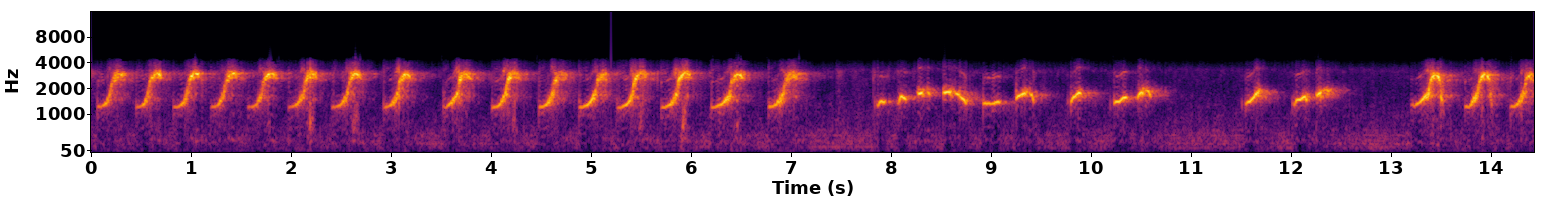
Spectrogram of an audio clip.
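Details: A cockatiel making noise: a rapid run of short upward-sweeping whistles, about two per second, breaking into lower warbled phrases with brief pauses, then resuming the quick rising notes.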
